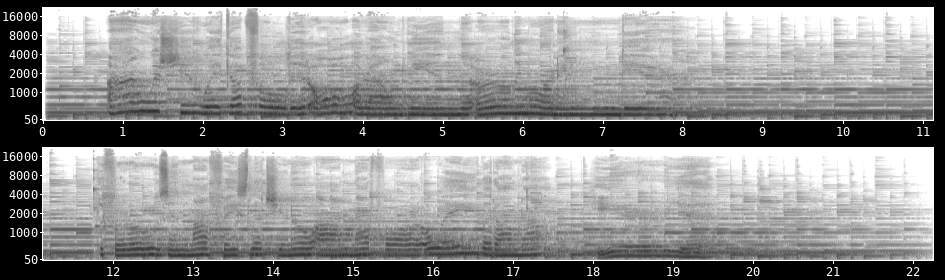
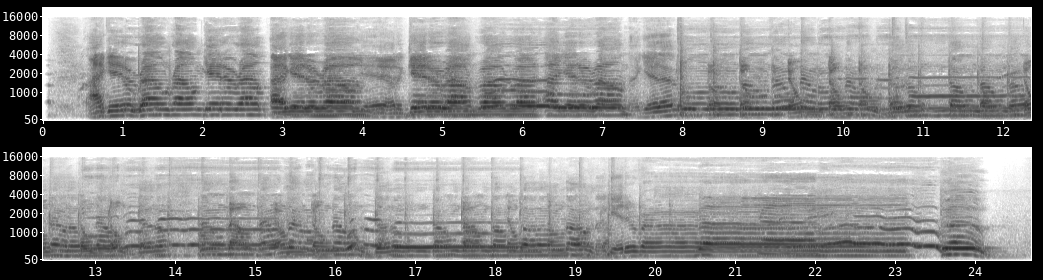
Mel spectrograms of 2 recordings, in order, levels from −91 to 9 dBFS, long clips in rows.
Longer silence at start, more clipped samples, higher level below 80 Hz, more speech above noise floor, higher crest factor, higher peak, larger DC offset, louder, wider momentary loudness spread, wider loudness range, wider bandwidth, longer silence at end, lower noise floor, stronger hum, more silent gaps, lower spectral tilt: about the same, 0.05 s vs 0.05 s; neither; first, -56 dBFS vs -74 dBFS; second, 23 dB vs 28 dB; about the same, 14 dB vs 16 dB; second, -6 dBFS vs -2 dBFS; neither; about the same, -19 LUFS vs -18 LUFS; first, 12 LU vs 7 LU; first, 8 LU vs 5 LU; first, 19.5 kHz vs 15.5 kHz; second, 0.2 s vs 0.45 s; second, -39 dBFS vs -45 dBFS; neither; neither; first, -7 dB/octave vs -5 dB/octave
